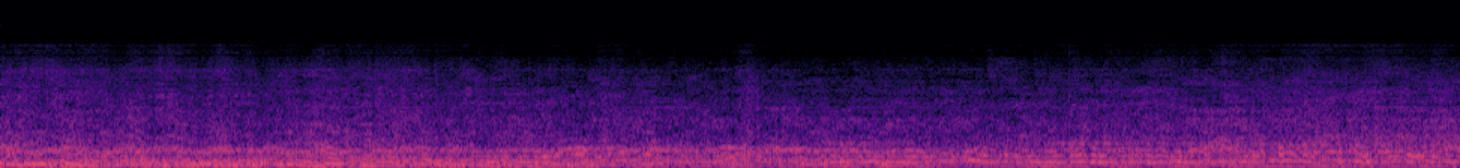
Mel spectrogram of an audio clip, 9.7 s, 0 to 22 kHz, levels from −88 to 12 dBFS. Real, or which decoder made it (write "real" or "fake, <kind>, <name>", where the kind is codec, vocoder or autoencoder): fake, codec, SNAC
